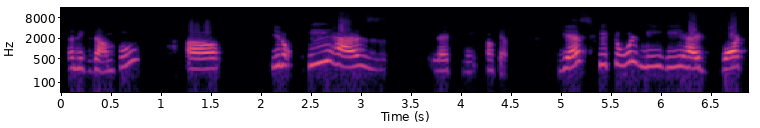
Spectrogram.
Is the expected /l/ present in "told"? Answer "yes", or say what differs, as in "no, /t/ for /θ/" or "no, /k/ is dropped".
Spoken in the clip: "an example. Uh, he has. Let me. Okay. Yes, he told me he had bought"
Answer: yes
